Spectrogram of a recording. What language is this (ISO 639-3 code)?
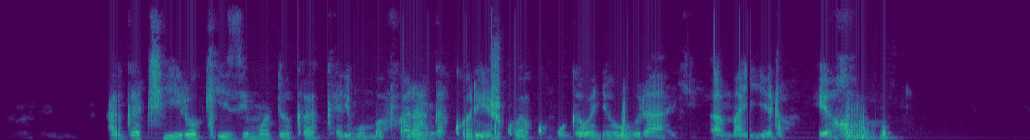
kin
